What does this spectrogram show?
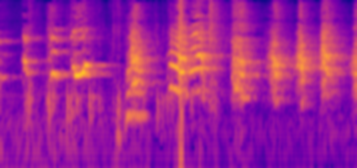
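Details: A seven-month-old pet blue-eyed cockatoo hybrid, female, indoors, bursting into wild play after eating grapes: a run of harsh, rasping squawks and chattering screeches, many short loud bursts repeated about every quarter second.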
